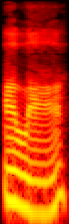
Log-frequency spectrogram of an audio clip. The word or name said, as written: ἀλλὰ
